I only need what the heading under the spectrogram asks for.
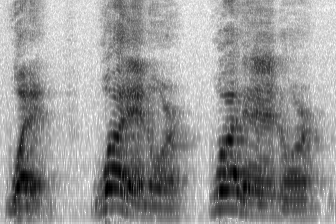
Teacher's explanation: think of the flap t as basically a d a very short quick d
